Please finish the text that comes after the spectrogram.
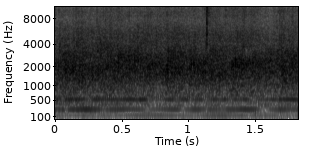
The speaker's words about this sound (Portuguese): Uma salva de palmas para a Divina Trindade, amém? Aleluia!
